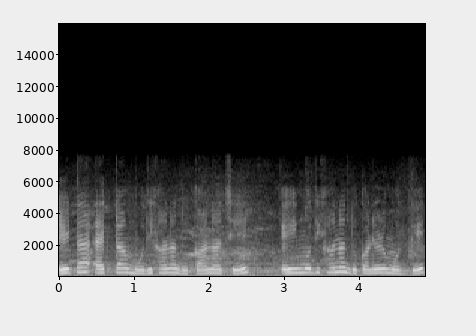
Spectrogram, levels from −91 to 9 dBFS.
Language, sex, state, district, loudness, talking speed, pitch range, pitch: Bengali, female, West Bengal, Purulia, -16 LUFS, 110 wpm, 230-270 Hz, 245 Hz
